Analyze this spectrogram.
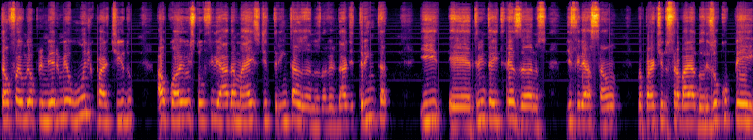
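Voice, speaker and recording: Medium-pitched woman in a flat monotone at a moderate pace, with music in the background. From Brazil, Bauru, São Paulo state. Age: 50s. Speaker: politician. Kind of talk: interview.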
